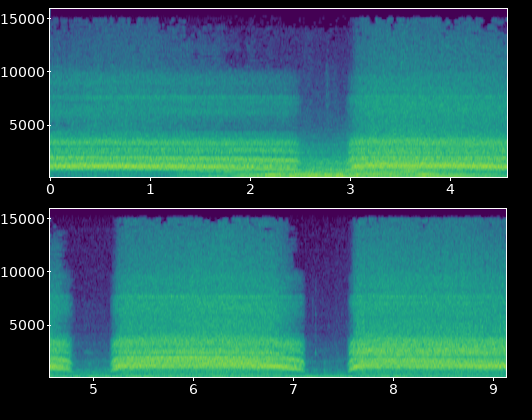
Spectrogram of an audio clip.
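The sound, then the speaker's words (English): A shrill, piercing death whistle, signaling the Tenement family to come to court for their trial, screams in three long, loud blasts separated by brief gaps, its harsh, rasping tone sustained over a rumbling low undertone. “It signals the Tenement family to come to court to their assigned trial. Death whistle.”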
